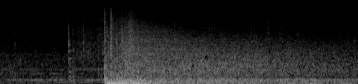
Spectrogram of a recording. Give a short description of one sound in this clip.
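A heavy thud booms and slowly rumbles away.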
